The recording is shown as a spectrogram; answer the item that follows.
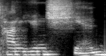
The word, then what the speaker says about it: Tan Yun-hsien: And I love that you included Tan Yun-hsien. Did I pronounce that?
